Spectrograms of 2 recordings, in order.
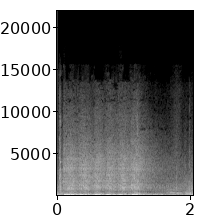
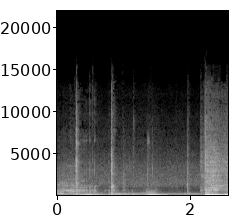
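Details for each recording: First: All-motor LSV Honda EF hatch, after refitting starter and fixing loose ground-strap bolts on the clutch-cable bracket, distributor unplugged: quick, even cranking pulses under a second; starter turns the engine over normally. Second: All-motor LSV Honda EF hatch on Hondata S300, coolant being added, throttle body adjusted out: cranks two seconds, catches and holds a fast steady idle well above normal; idle speed too high, throttle body to be adjusted down.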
